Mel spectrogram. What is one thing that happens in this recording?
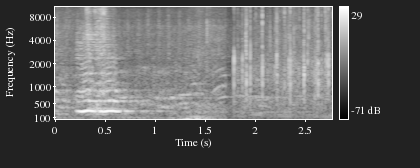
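A violin plays a melody.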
